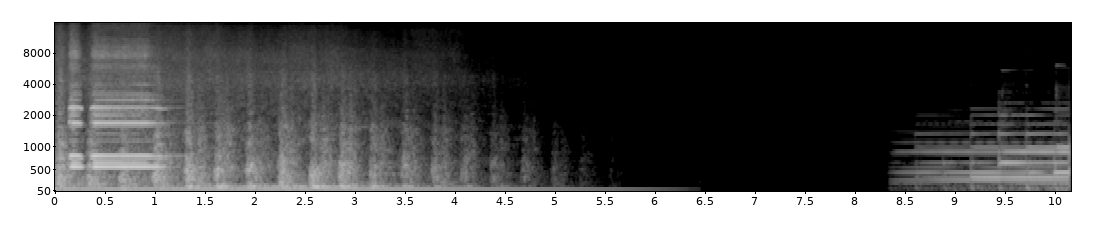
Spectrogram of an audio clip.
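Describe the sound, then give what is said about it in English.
A train rolls along the tracks with a steady clickety-clack and a low rumble, starting after a brief horn blast and fading away into silence before a new sustained tone begins. “Down the tracks we go, back to the Pflugerville station.”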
